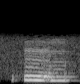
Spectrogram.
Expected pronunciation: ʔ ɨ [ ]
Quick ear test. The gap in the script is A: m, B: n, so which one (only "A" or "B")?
A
